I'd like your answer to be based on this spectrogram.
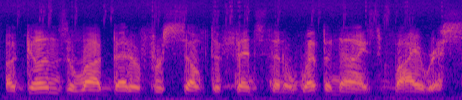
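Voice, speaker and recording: A man's voice: mid-range voice, fairly quick, a little mellow, a little hiss or hum, lightly acted, poor audio. A man voicing a skeptical henchman who questions his boss in a doubtful tone.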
